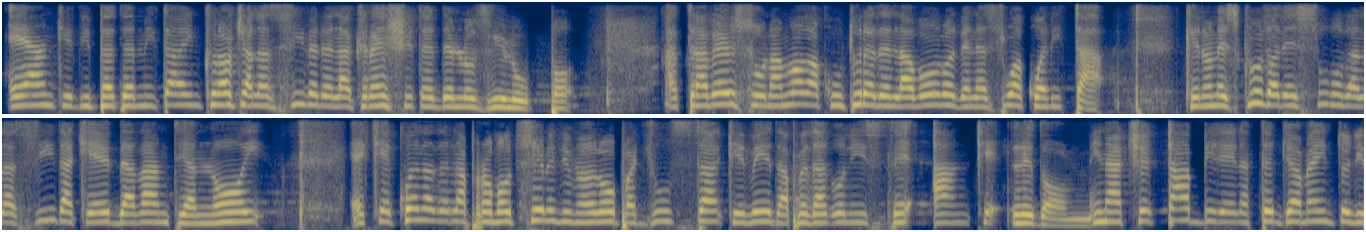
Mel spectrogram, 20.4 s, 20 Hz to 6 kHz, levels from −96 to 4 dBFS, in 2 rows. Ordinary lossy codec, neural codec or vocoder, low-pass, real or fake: none; codec, 16 kHz, 1 kbps, X-Codec, HuBERT features, trained on balanced general audio; 5.4 kHz; fake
